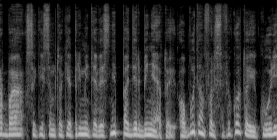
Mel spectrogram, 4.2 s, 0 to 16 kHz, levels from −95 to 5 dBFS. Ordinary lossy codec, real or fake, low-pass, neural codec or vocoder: AAC, 96 kbps; fake; 14.4 kHz; vocoder, 44.1 kHz, 128 mel bands, Pupu-Vocoder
